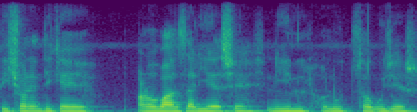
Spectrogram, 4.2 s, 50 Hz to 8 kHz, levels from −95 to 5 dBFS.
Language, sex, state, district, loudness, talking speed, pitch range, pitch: Bengali, male, West Bengal, Jalpaiguri, -19 LUFS, 130 wpm, 150-155 Hz, 155 Hz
